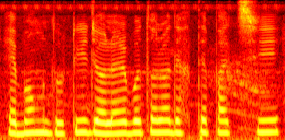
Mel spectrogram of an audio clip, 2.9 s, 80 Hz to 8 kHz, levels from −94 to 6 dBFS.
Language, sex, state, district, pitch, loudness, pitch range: Bengali, female, Assam, Hailakandi, 245 Hz, -14 LUFS, 235-250 Hz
